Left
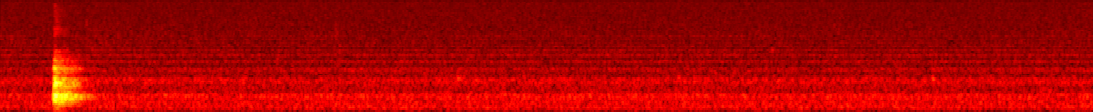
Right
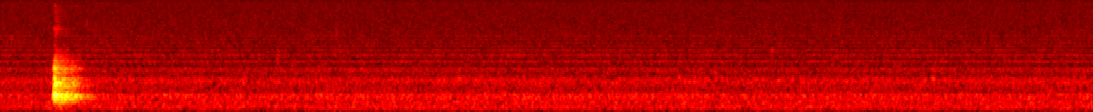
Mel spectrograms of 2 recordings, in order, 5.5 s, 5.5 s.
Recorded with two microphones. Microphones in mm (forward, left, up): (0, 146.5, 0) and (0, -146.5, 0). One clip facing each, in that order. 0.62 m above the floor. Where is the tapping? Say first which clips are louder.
Even; 40° left (ahead or behind), 1.5 m.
